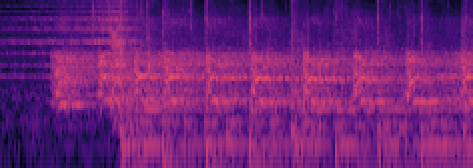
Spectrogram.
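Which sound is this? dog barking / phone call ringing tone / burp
dog barking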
